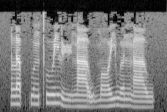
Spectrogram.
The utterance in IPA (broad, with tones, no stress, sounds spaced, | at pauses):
l ɐ˧ p̚ kʷ ɐ˧ ŋ t̪ʰ uː˥ j l yː˨˩ ŋ aː˨˩ w m ɔː˨˥ j w ɵ˧ n ŋ aː˨ w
